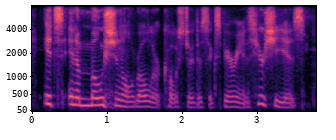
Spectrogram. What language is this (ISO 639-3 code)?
eng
